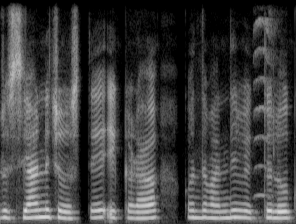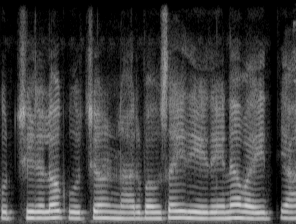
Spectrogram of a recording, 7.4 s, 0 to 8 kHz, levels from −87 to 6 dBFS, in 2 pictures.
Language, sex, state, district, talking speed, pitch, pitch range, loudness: Telugu, female, Andhra Pradesh, Chittoor, 115 wpm, 230 Hz, 220-245 Hz, -16 LUFS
